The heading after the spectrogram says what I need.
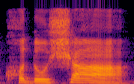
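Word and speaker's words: קדושה: 이거는 문법에서 애로 읽으라 이렇게 하는데 커가 났습니다. 약하게. 왜냐하면 이건 약한 음절이기 때문에 그래서 커도샤 뒤에 액센트가 있죠.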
